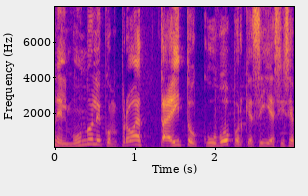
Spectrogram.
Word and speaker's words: Tite Kubo: ¿Crees que una sola persona en el mundo le compró a Tite Kubo, porque sí, así se pronuncia, que Ichigo perdió la vida en esta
